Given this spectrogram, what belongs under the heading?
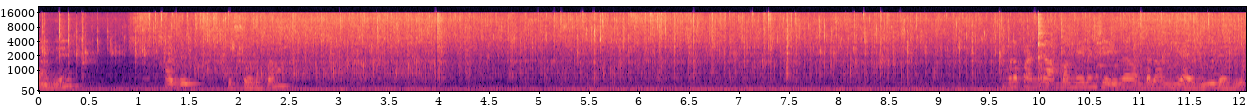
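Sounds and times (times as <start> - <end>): rice sizzling in hot oil: 0.0 - 12.0.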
